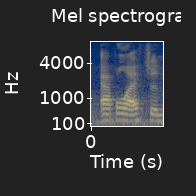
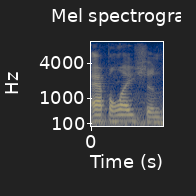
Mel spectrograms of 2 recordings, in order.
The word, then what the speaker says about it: Appalachian: because they say Braml just like Appalachin is not Appalachian it's Appalachin get the syllables suppressed a little bit but a couple other thoughts on the tour.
